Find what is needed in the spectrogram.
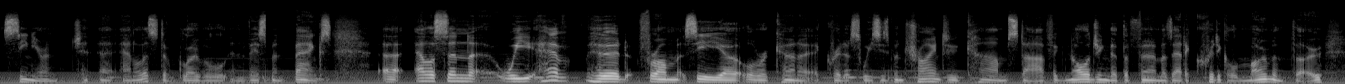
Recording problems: electrical hum; faint; throughout; 60 Hz, 20 dB below the speech

